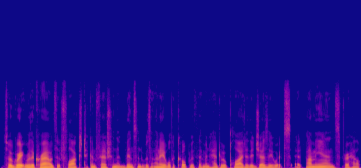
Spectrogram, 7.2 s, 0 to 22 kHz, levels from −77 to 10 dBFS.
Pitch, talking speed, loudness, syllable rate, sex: 105 Hz, 230 wpm, -20 LUFS, 5.5 syllables/s, male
